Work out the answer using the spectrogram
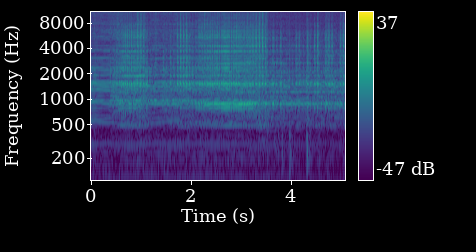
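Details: Running fridge: steady mid-pitched buzz with a loose, uneven rattle, not louder with doors open; compressor itself is fine.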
